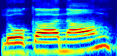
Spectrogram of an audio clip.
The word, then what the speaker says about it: lokanam: Lokanam kirti vardhanam, dha is mahaprana. Since anuswara is followed by ka, it will be lokanang kirti vardhanam. That's how it is pronounced.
